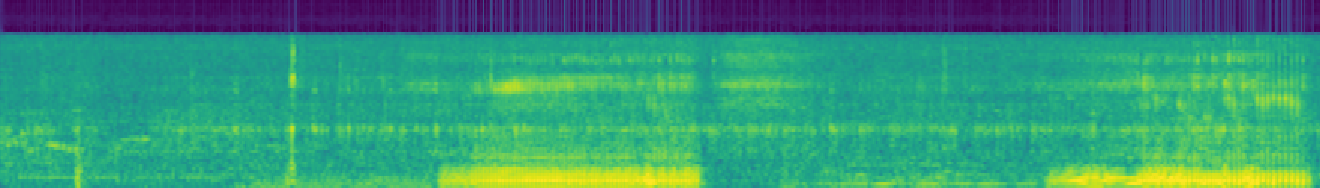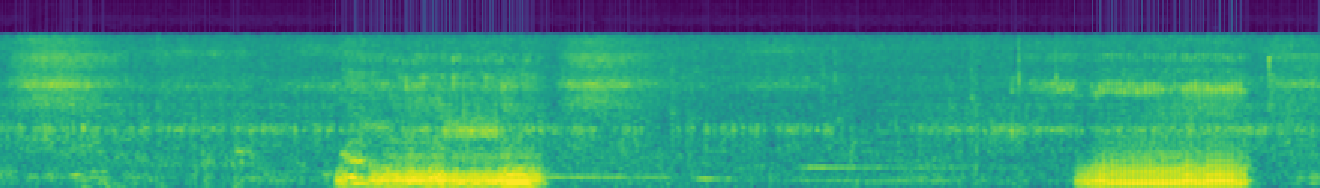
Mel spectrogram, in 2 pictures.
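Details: Bulldogs snoring while sleeping standing up, regular rasping snores of about one to two seconds each, four main bursts spaced roughly four seconds apart over soft room noise.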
